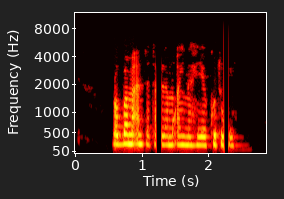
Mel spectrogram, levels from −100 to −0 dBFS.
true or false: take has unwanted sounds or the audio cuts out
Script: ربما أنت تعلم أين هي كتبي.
true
